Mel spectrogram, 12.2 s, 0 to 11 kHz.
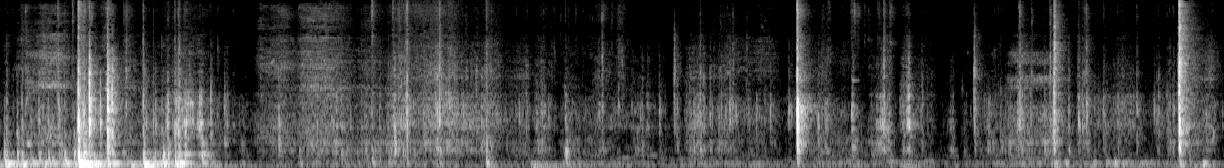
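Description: Handling noise from a Schutt F7 football helmet being put on. There are a few knocks in the first two seconds, then faint rustling and scattered sharp clicks as the chin strap is fastened, with two louder clicks about eight seconds in and near the end.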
